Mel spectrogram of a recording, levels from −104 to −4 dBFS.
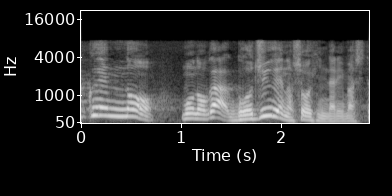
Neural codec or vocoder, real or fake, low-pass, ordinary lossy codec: vocoder, 22.05 kHz, 80 mel bands, WaveNeXt; fake; 7.2 kHz; none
